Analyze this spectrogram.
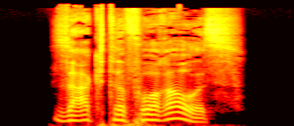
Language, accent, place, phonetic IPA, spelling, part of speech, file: German, Germany, Berlin, [ˌzaːktə foˈʁaʊ̯s], sagte voraus, verb, De-sagte voraus.ogg
- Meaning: inflection of voraussagen: 1. first/third-person singular preterite 2. first/third-person singular subjunctive II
